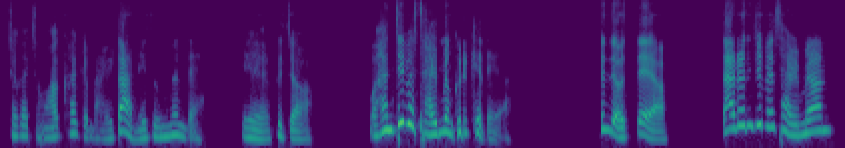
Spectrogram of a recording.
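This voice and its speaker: A middle-aged woman speaks to an audience in a lively, swooping voice that sits a little low. Her tone is mellow and dark, and she acts out quoted lines and keeps asking rhetorical questions. The sound is dry and close. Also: gravelly, dry recording. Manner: animated storytelling, acting out quotes, frequent rhetorical questions. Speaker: seminar speaker. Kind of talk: motivational business talk to an audience.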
